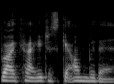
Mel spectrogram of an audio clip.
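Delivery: ordinary talk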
